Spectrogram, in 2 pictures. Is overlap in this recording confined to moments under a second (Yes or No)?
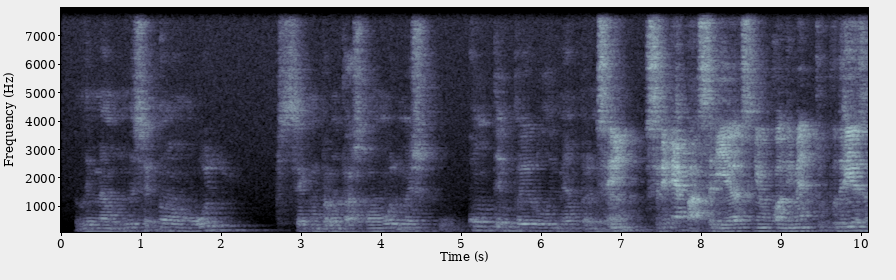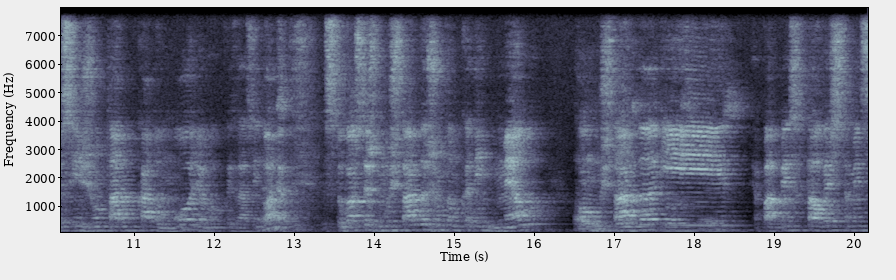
No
